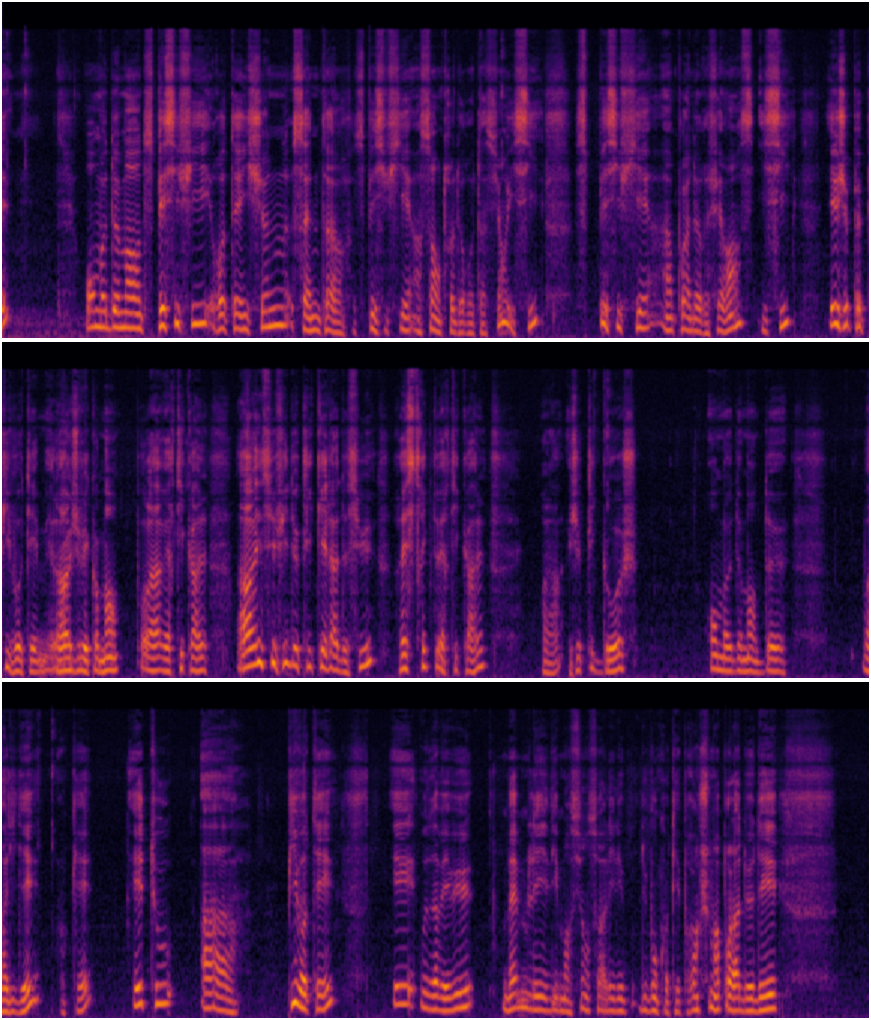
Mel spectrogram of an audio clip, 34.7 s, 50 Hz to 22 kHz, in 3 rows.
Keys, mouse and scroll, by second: 6.2 click, 10.1 click, 16.8 click, 19.3 click, 23.5 click, 24.3-25.4 scroll down 1, 26.1 middle click, 27.5-28.9 scroll up 1.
